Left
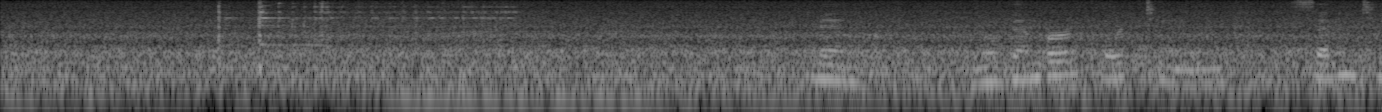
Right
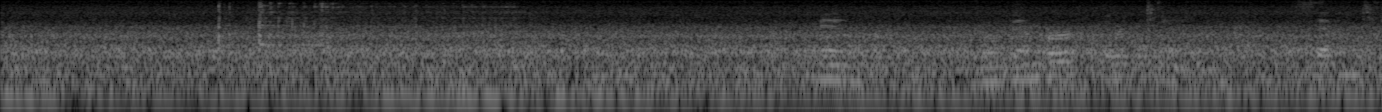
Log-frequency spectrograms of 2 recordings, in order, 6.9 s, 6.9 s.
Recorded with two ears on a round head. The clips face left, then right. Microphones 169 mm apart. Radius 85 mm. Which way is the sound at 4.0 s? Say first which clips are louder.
Left 7 dB; 60° left (ahead or behind).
